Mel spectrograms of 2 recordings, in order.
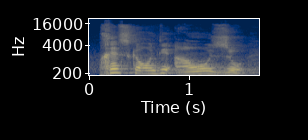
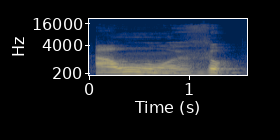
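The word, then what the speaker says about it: أعوذ: Quand on prononce Zal, la langue là, ça sort et on met la langue entre deux dents. A'udhu, a'udhu.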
